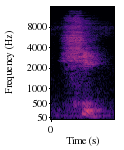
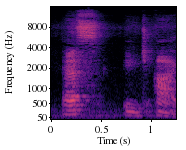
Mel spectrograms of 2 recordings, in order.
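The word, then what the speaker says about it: 四: They don't sound anything alike, but in the Japanese dialect, it is pronounced shi, S-H-I, shi.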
